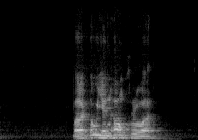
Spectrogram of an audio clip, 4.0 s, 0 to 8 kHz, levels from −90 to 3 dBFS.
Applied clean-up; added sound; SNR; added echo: neural separator model SepFormer DNS4.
